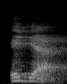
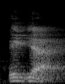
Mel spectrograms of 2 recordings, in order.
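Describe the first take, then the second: No difference in how they are said.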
